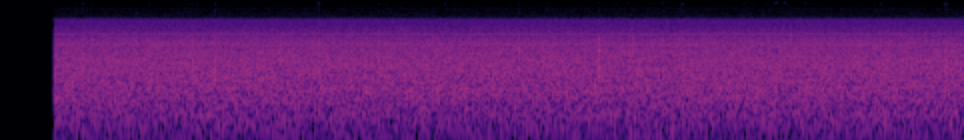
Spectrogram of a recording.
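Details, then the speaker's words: Bearing on a rotating machine heard by ultrasound: smooth, even rushing hiss with only a couple of minor ticks, regular and steady with no rhythmic defect; normal bearing running, judged correct. "donc voilà ça c'est la signature d'un palier correct"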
